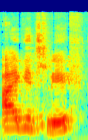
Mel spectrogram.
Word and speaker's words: eigentlich: And then there's EI, which makes the I sound, so like an eigentlich, which is actually, when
